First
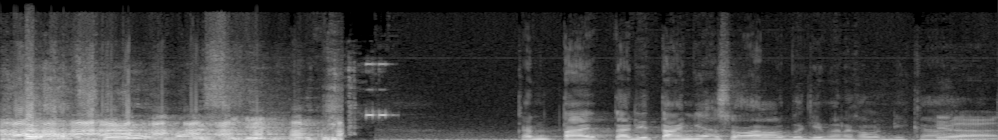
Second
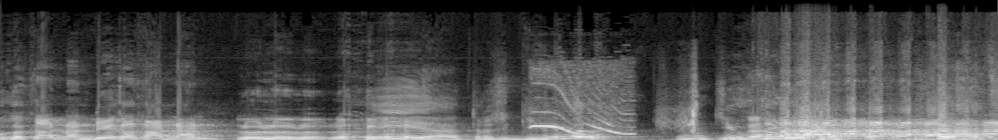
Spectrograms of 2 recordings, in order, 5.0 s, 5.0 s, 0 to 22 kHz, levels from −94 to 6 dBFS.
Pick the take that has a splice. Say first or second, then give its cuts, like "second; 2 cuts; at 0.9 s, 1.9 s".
first; 1 cut; at 1.7 s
